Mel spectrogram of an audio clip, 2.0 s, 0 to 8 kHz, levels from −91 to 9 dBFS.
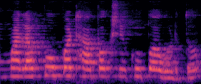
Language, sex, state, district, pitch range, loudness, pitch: Marathi, female, Maharashtra, Pune, 270-285 Hz, -30 LUFS, 280 Hz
